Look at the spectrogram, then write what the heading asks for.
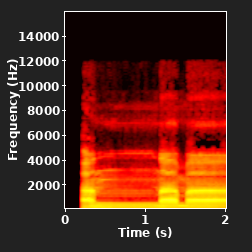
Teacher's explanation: হু বেশি করে টান দিতে হবে দুই থেকে তিন আলিফ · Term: মাদ্দে মুনফাসিল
